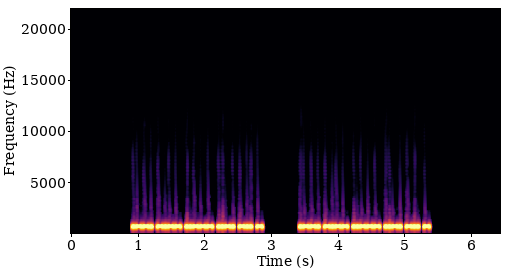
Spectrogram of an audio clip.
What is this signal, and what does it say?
Morse code, heard as a keyed tone, about 47 wpm, 700 Hz. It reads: PY2FDT PY2FDT
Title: DXCC-100 Call Signs - 6 Characters - Repeated 2x - 45wpm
